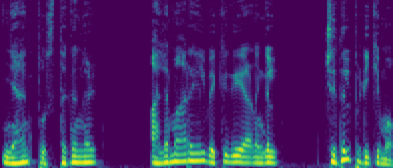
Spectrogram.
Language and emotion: Malayalam, fearful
